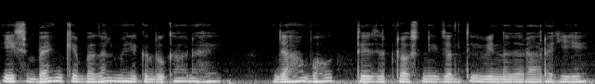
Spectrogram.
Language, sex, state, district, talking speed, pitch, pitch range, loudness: Hindi, male, Jharkhand, Ranchi, 180 wpm, 125 Hz, 120-140 Hz, -15 LUFS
